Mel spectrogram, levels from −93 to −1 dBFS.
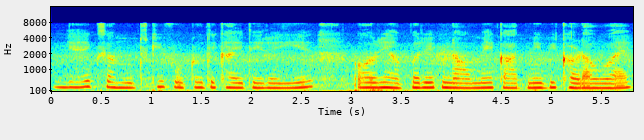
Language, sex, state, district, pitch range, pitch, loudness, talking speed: Hindi, female, Jharkhand, Jamtara, 200-220 Hz, 210 Hz, -18 LUFS, 215 wpm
